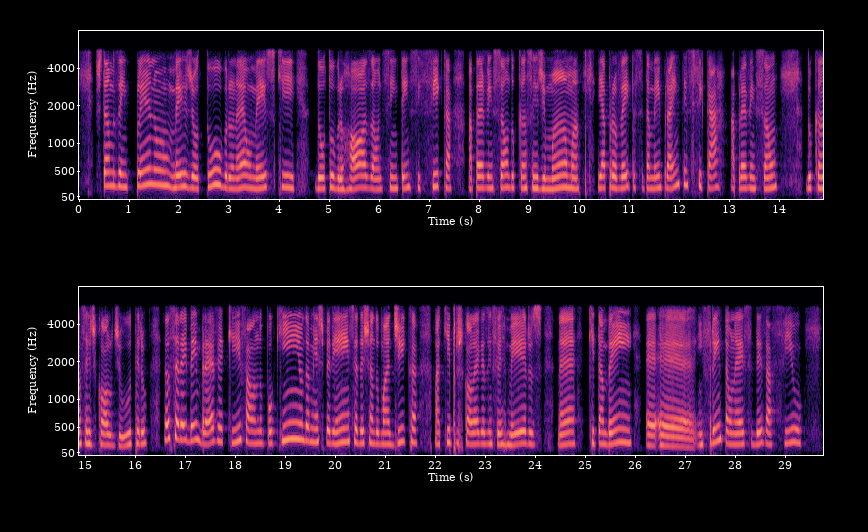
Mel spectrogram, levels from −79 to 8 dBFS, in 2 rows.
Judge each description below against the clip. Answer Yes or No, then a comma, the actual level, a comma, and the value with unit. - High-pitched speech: Yes, high, 210 Hz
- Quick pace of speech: No, average, 130 wpm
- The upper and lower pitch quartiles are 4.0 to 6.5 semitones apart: No, narrow, 2.4 semitones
